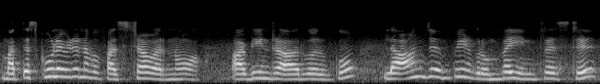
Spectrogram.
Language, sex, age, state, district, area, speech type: Tamil, female, 18-30, Tamil Nadu, Tiruchirappalli, rural, spontaneous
